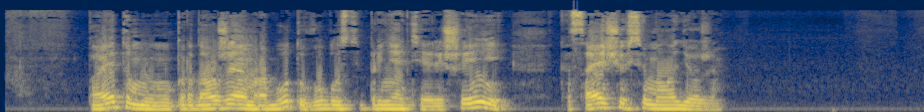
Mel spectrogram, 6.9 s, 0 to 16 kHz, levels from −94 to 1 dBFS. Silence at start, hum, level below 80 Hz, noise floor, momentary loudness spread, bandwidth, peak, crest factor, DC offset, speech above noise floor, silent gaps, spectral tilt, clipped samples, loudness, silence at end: 0.65 s; none; -42 dBFS; -51 dBFS; 6 LU; 11.5 kHz; 0 dBFS; 12 dB; under 0.1%; 41 dB; none; -5 dB/octave; under 0.1%; -11 LUFS; 1.5 s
